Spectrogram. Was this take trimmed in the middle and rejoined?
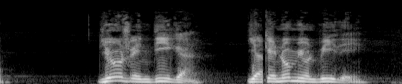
yes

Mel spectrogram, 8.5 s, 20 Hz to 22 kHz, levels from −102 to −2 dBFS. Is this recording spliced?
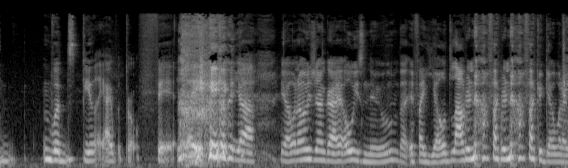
yes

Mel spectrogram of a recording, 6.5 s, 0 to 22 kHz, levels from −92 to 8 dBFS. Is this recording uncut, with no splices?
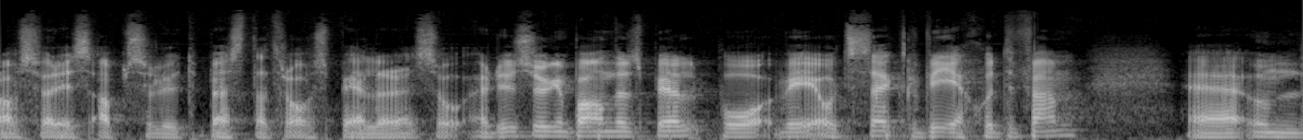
no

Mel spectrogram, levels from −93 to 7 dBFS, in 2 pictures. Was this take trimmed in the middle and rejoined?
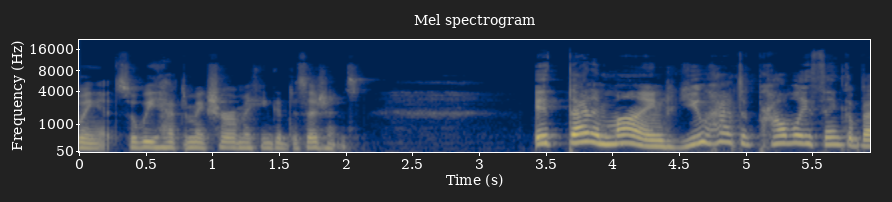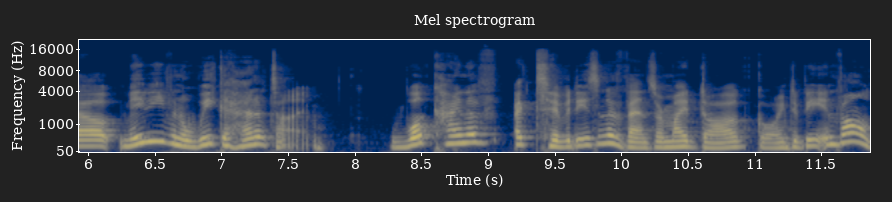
no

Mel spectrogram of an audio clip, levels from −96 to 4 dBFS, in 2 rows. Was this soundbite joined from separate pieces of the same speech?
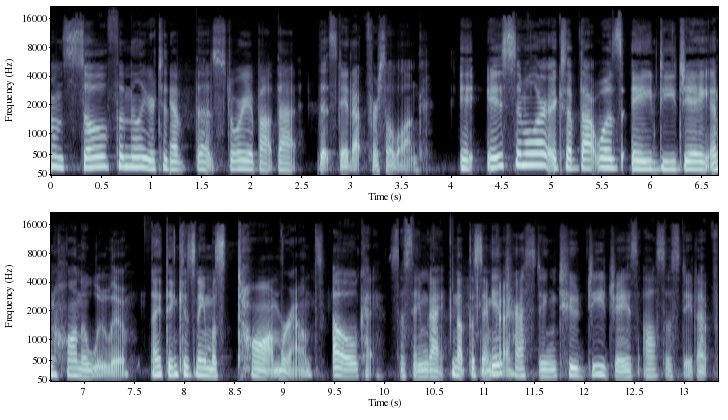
yes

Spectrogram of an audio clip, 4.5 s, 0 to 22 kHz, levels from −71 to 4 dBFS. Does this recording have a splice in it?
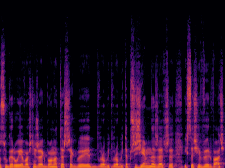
yes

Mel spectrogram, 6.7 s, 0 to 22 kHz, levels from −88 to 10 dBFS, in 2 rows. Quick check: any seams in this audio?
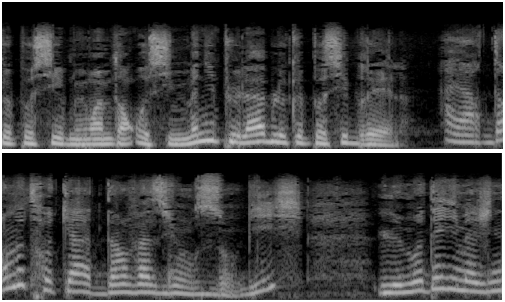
yes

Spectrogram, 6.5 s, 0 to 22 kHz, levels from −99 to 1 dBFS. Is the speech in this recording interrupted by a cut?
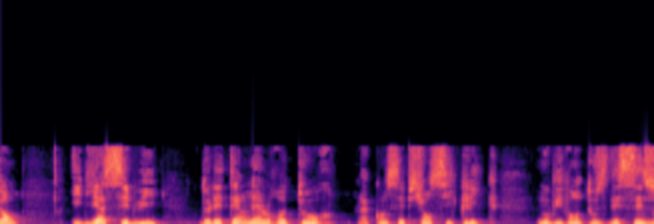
no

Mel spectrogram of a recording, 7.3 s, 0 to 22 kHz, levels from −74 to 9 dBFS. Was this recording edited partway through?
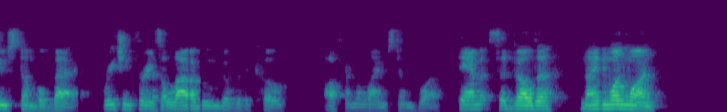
yes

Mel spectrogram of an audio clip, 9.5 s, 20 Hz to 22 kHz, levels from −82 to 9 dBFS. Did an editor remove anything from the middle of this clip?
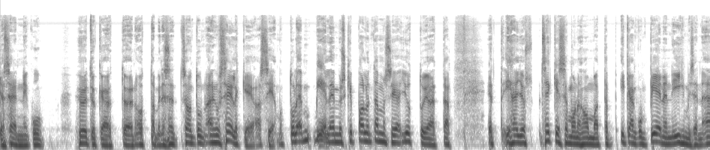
no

